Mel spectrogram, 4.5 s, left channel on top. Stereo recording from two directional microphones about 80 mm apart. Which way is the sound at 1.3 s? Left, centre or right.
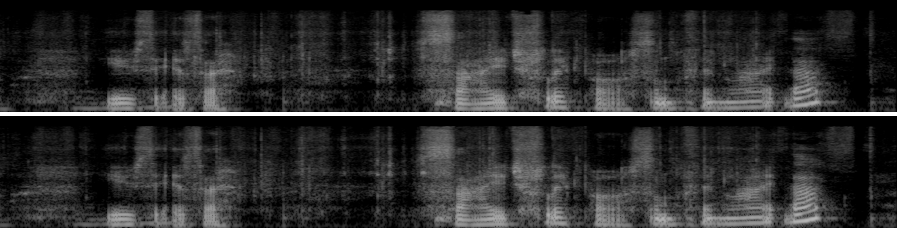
Centre.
